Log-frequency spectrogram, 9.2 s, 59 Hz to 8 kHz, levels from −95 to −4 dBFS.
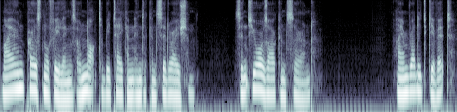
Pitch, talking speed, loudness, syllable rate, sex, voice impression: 130 Hz, 140 wpm, -15 LUFS, 5.4 syllables/s, male, masculine, old, slightly thick, sincere, calm, reassuring, slightly kind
